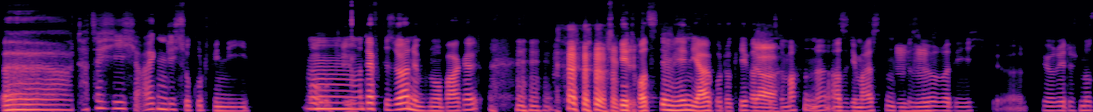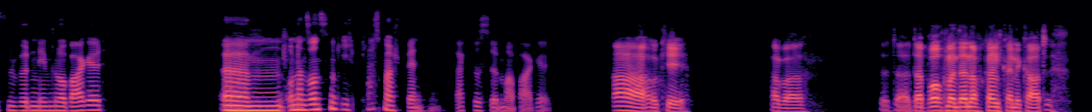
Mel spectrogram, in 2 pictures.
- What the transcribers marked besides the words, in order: chuckle; laugh; other background noise; other noise; chuckle
- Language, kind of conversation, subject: German, podcast, Wie findest du bargeldloses Bezahlen im Alltag?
